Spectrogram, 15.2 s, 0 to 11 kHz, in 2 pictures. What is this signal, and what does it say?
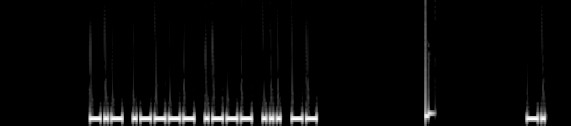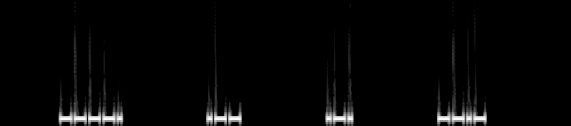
Morse code, heard as a keyed tone, about 25 wpm, spaced as for 11 wpm, 700 Hz. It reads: K1JSM N9WRQ
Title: USA Call Signs - 5 Characters - 8x Character Spacing - 25wpm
